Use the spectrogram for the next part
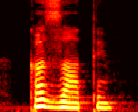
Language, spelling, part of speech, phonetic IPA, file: Ukrainian, казати, verb, [kɐˈzate], Uk-казати.ogg
- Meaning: 1. to say, to tell 2. to command, to order 3. to indicate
